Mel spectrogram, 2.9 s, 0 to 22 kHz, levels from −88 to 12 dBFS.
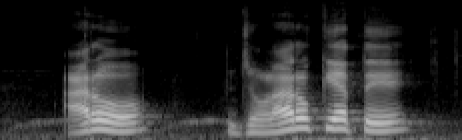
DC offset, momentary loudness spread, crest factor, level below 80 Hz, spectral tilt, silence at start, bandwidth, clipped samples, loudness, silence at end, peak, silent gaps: under 0.1%; 13 LU; 16 dB; -60 dBFS; -5.5 dB/octave; 0.4 s; 12 kHz; under 0.1%; -22 LUFS; 0.35 s; -6 dBFS; none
